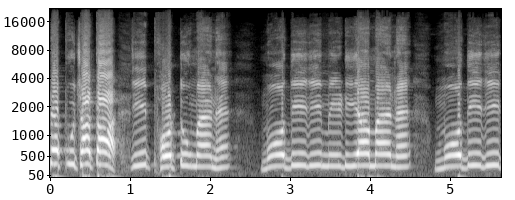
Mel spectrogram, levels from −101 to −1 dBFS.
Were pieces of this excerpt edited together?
yes; 1 cut; at 1.0 s

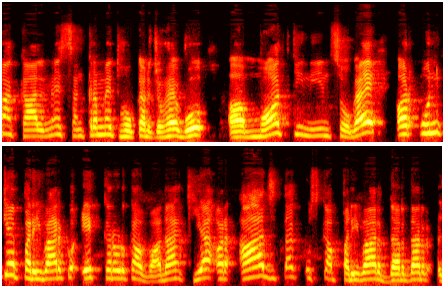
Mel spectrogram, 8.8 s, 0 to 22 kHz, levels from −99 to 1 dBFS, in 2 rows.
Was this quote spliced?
no; 0 cuts

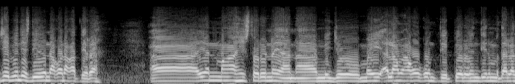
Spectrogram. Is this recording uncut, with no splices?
yes; 0 cuts

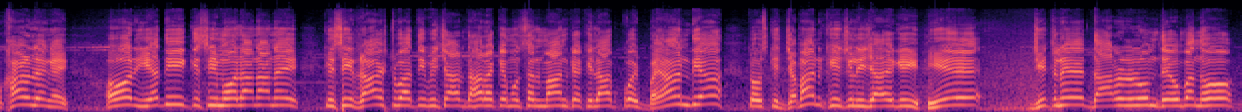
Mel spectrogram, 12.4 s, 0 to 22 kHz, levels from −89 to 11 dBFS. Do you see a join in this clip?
yes; 1 cut; at 9.2 s

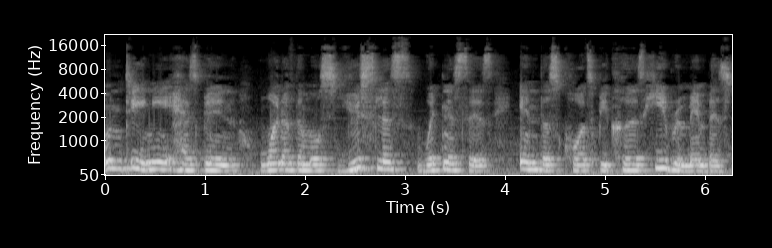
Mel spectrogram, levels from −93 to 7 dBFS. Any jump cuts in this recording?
no; 0 cuts

